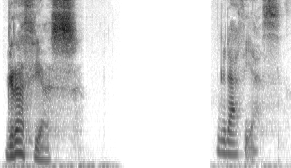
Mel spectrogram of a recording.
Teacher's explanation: The C of gracias is pronounced as an English TH, as in thanks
